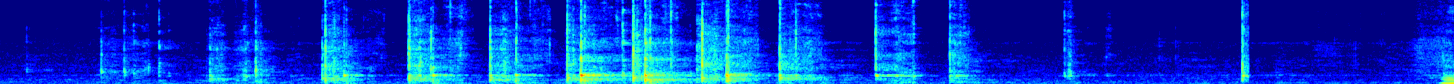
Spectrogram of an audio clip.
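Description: Whipped cream being folded together with vanilla yogurt in a bowl, heard as soft, quiet, close ticking and scraping strokes of a utensil in an irregular series with brief pauses.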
